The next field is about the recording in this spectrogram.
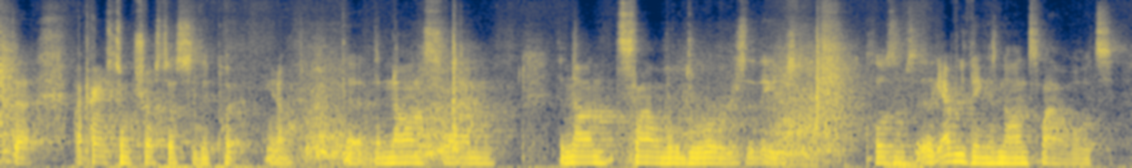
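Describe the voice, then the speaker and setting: A man's voice: medium pitch, a little hiss or hum. Teen guy vlogging a house tour, handheld camera, echoey bare rooms. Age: teens. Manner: rambling, excited, lots of "like" and "um". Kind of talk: casual house-tour vlog. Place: car, then empty house indoors. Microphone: handheld wide-angle camera at arm's length.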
